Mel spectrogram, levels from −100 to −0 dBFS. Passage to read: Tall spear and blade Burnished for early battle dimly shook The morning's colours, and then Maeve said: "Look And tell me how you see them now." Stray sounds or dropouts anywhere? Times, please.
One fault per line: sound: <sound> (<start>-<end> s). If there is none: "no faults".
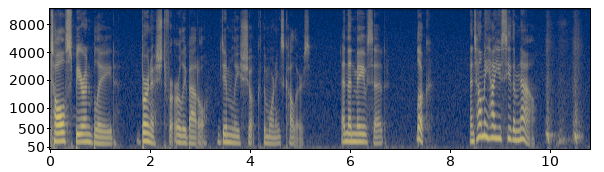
sound: whoosh (9.9-10.7 s)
